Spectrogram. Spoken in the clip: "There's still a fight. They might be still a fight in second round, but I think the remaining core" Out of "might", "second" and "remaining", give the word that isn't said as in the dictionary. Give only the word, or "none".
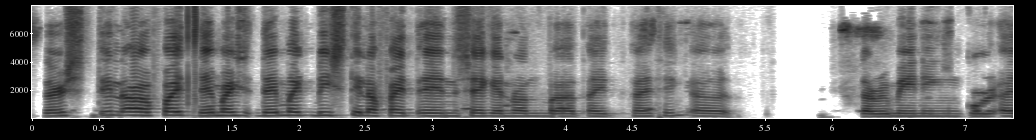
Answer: none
